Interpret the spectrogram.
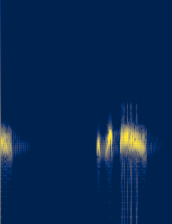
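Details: Spotted dove lure call for trapping, noise-filtered: the tail of a buzzy coo, then after a pause one complete phrase of a short note, a rising note and a long rough coo falling gently in pitch.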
